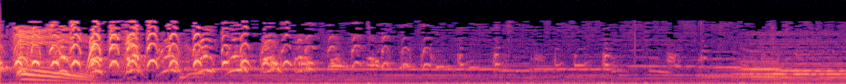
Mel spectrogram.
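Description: A pack of sled dogs in harness, pulling a sleigh, yelps and barks in a loud, overlapping burst, then their calls thin out and fade beneath a steady, sustained tonal drone.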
